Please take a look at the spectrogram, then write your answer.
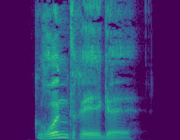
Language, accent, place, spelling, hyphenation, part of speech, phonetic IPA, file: German, Germany, Berlin, Grundregel, Grund‧re‧gel, noun, [ˈɡʁʊntˌʀeːɡl̩], De-Grundregel.ogg
- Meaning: ground rule, basic rule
